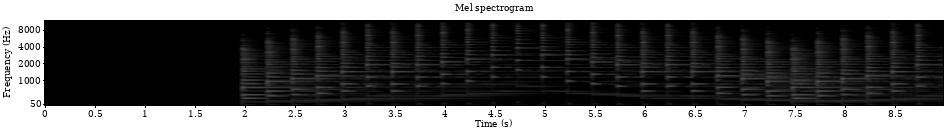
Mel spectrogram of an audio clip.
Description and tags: Monochord - arpeggio V2
Homemade monochord tuned to a diatonic scale
Recorded using Reaper and Rode NT1000 microphone
arpeggio, diatonic, harmonic, medieval, melodic, monochord, pythagorus, relax, relaxing, scale, solfeggio, therapeutic, therapy, wooden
